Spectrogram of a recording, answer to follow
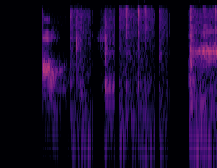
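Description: Faint computer keyboard key presses: a handful of soft clicks starting about half a second in.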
